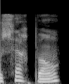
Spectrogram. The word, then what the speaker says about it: sarpent: que sous le nom du serpent ou plutôt serpent car ainsi prononce on par là le serpent avait une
